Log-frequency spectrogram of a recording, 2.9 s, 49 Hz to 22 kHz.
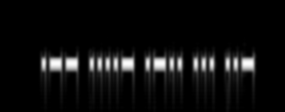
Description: Morse code, heard as a keyed tone, about 30 wpm, 700 Hz. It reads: W4LSU
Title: USA Call Signs - 5 Characters - Repeated 3x - 30wpm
